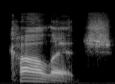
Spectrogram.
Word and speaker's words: college: it the second syllable yes you're right it is the first syllable so when i want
